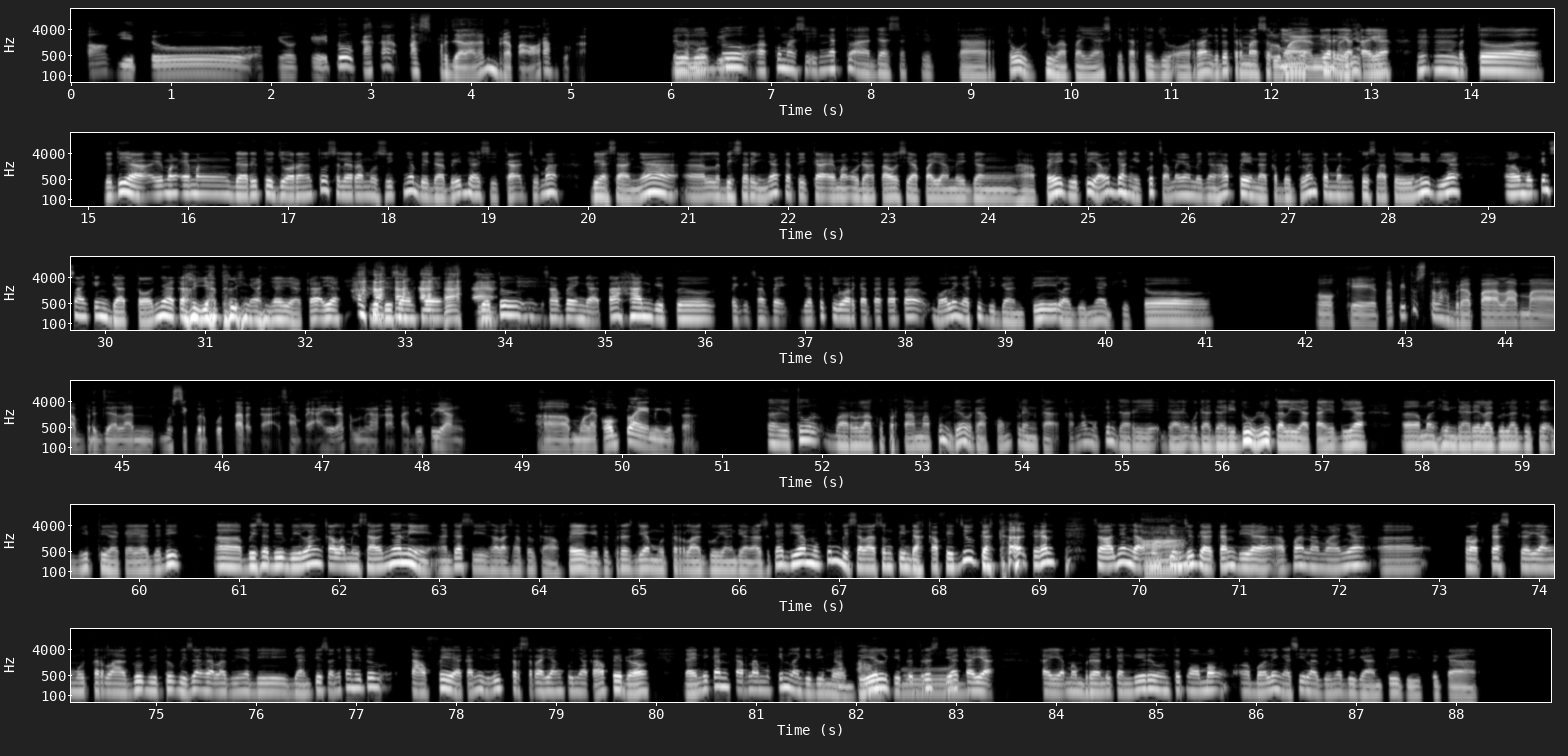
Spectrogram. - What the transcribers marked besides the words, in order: laughing while speaking: "kali ya telinganya"; other background noise; laugh; laughing while speaking: "Kak"
- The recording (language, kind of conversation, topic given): Indonesian, podcast, Pernahkah ada lagu yang memicu perdebatan saat kalian membuat daftar putar bersama?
